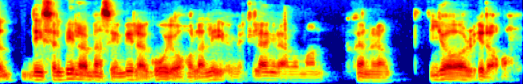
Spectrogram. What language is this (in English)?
Swedish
